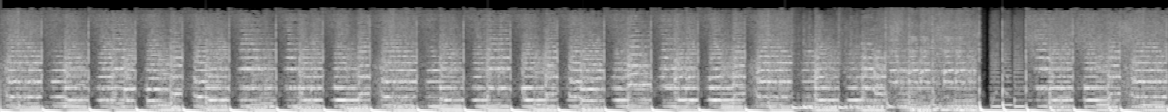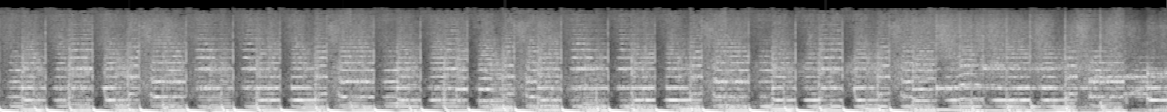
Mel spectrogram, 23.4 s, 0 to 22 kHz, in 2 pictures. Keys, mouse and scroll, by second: 2.3 typing, 3.1 Return, 4.4-4.9 typing, 5.4 Return, 6.6-7.0 typing, 7.9 Return, 11.2-12.3 drag, 11.8 Return, 12.3 Return, 12.9 Return, 14.3-15.4 drag, 16.3-17.5 drag, 18.9 click, 19.3 Return, 19.7 Return.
